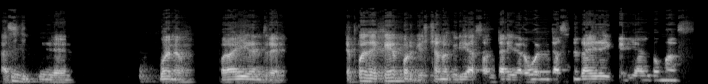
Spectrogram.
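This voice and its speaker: In a dry, close sound with no echo, a man talks at a moderate pace and medium pitch, with ordinary pitch variation and long, frequent pauses. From Argentina. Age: 30s. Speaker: martial arts teacher. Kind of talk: casual chat.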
